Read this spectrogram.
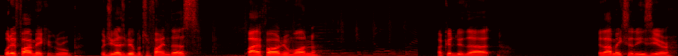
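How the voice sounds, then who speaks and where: A young Russian man with a slight Russian accent streams a game, joking loosely with his viewers in casual livestream chat. His voice sits fairly high and moves at normal speed with long pauses, while faint music plays behind him.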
